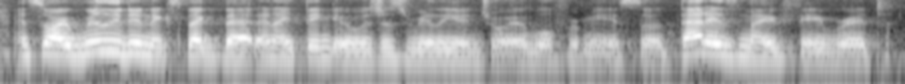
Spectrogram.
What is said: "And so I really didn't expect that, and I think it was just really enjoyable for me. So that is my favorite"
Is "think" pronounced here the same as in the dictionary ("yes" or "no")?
yes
